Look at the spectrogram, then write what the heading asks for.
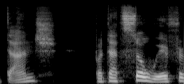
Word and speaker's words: Dante: I think a lot of people will think of Dante, or I'm sorry, the Portuguese pronunciation of Dante is actually Danche.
